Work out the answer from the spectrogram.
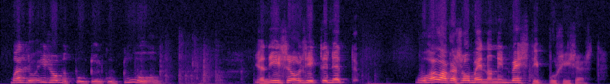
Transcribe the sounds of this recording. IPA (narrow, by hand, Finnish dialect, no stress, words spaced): pɑlʲjo isomːɑt puːt olʲ kun tuo jɑ niːsːæ olʲ sitːen niæt ku hɑlɑkɑs omenɑn nin ʋesʲ tipːu sisæstæ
